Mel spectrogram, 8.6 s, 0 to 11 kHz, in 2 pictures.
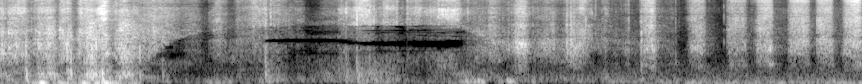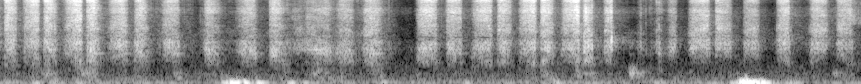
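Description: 800-grit wet/dry sandpaper rubbed by hand over an old Rapala fishing lure in quick back-and-forth strokes, scuffing the old finish to rough it up for paint. There is a brief lull about a second in and two dull knocks in the second half.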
